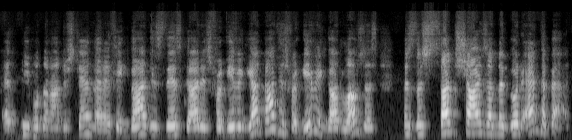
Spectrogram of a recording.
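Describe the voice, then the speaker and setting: A woman's voice: a little high, fairly quick, hardly any pauses, sharp tone, low-quality recording. A woman from Egypt hosting a faith-based advice talk, earnest and preachy with emphatic repetition. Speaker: host.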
